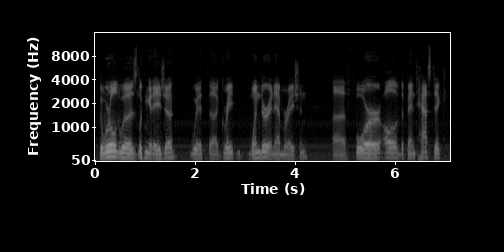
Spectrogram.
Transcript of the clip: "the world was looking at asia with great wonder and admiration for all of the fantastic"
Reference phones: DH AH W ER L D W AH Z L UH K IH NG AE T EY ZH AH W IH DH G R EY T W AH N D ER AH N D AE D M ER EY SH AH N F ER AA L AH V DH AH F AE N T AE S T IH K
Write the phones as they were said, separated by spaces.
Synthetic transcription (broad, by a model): DH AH W ER L D W AH Z L UH K IH NG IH T EY ZH AH W IH DH G R EY T W AH N D ER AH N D AE D M ER EY SH AH N F ER AA L AH V DH AH F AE N T AE S T IH K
